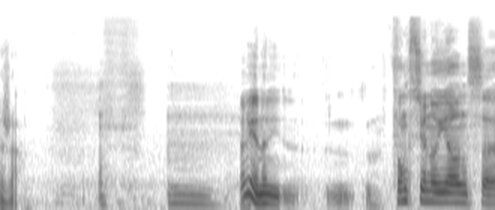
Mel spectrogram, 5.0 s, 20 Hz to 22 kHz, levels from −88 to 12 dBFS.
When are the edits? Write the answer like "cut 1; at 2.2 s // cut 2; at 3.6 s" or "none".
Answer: cut 1; at 2.4 s // cut 2; at 3.8 s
